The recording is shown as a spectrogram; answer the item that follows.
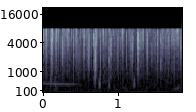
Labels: {"label": "biophony", "recorder": "SoundTrap 300"}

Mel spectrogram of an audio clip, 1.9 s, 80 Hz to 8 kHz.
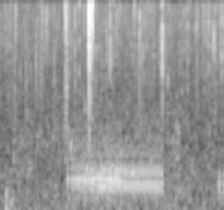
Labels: {"label": "biophony, croak", "recorder": "SoundTrap 500"}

